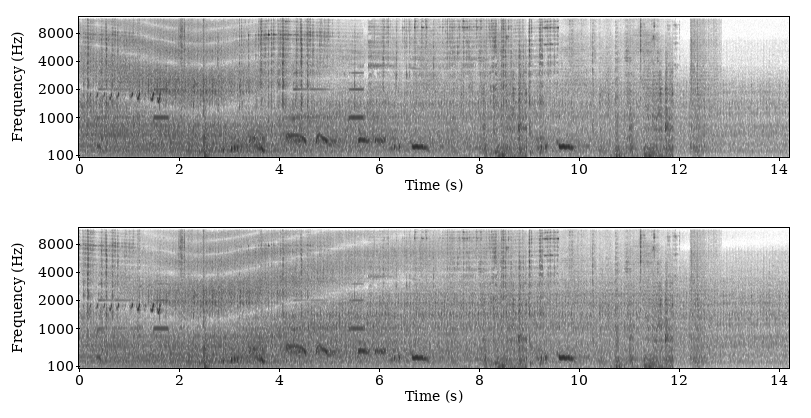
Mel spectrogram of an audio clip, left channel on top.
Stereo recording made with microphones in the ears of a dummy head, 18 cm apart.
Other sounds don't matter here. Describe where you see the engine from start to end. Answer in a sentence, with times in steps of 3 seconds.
You can hear the engine on the left from 0 s and on the right from 3 s.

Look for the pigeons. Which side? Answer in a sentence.
You can hear the pigeons in the centre.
